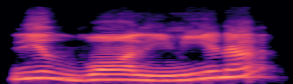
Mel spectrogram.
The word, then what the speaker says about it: للظالمين: للظالمين. This lam is lam shamsiyya, or the not pronounced lam, because dha is not a letter of the sentence.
